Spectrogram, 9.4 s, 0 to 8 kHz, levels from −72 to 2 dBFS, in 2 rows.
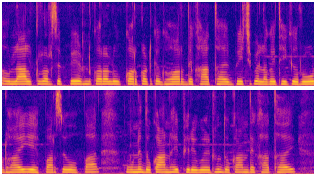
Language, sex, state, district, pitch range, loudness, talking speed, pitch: Magahi, female, Jharkhand, Palamu, 225-235 Hz, -15 LUFS, 210 wpm, 230 Hz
